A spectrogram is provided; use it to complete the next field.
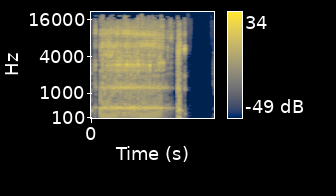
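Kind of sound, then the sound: human body sound, loud burp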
